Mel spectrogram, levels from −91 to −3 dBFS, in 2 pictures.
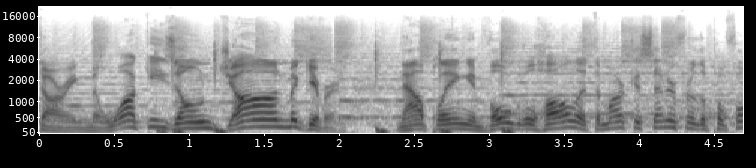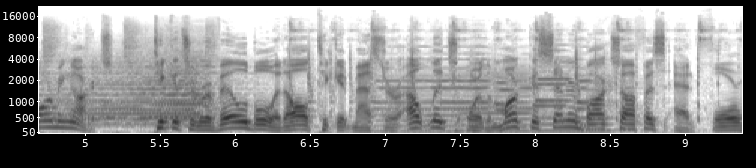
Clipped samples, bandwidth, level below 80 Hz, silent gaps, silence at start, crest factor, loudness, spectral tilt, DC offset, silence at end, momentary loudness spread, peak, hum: under 0.1%; 17 kHz; -48 dBFS; none; 0 s; 18 dB; -29 LUFS; -4 dB/octave; under 0.1%; 0 s; 7 LU; -10 dBFS; none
